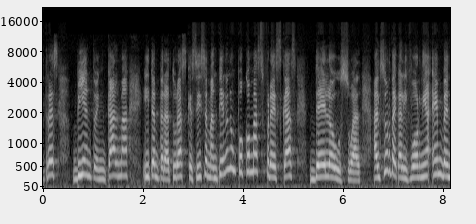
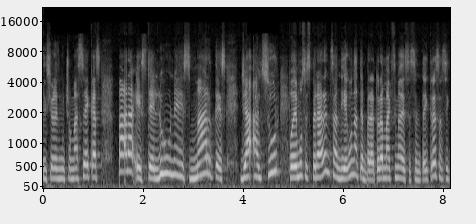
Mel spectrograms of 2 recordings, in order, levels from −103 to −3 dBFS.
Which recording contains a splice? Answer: second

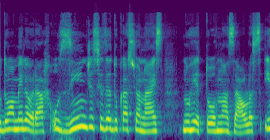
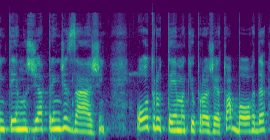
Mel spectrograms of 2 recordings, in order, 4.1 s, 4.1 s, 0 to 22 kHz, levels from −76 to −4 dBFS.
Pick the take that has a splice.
second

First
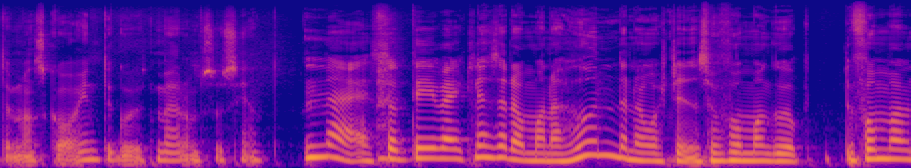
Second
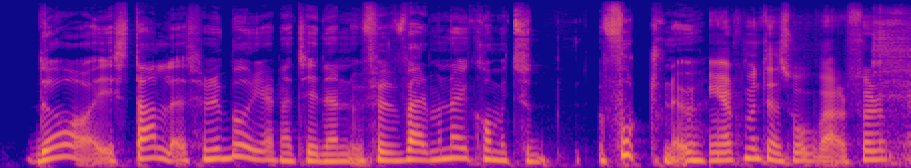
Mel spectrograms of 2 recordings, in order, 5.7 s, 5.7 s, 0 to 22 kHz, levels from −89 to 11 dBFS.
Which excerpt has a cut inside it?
second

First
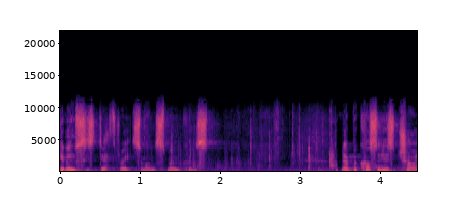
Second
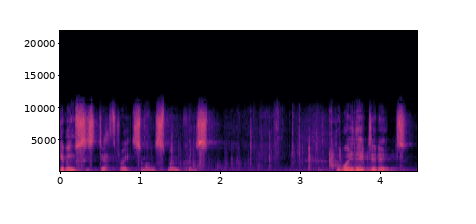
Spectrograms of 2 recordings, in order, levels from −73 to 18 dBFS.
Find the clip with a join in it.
first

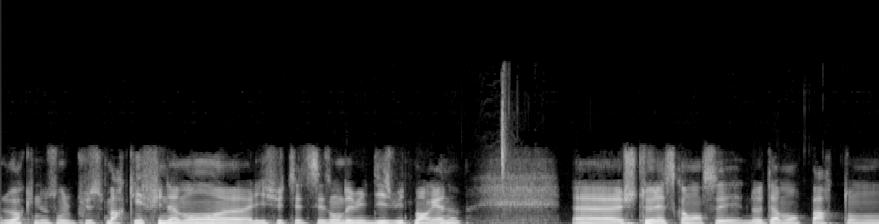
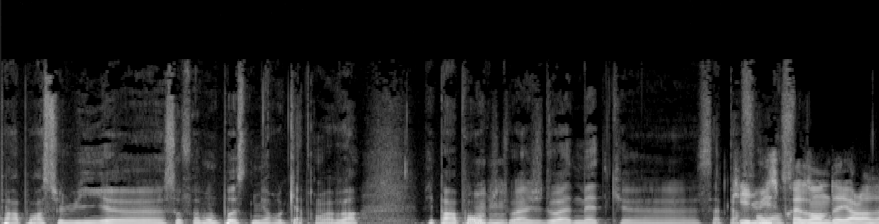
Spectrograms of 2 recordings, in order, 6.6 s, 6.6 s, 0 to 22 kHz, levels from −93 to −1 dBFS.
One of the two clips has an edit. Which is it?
second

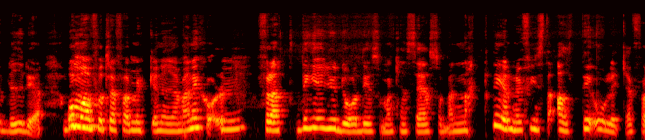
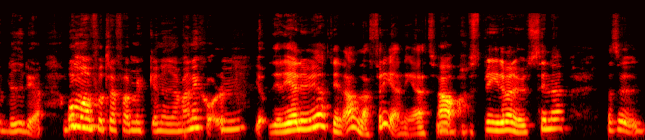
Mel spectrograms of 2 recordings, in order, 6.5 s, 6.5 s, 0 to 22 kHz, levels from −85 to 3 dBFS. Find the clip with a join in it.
second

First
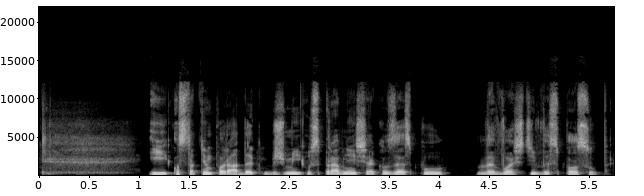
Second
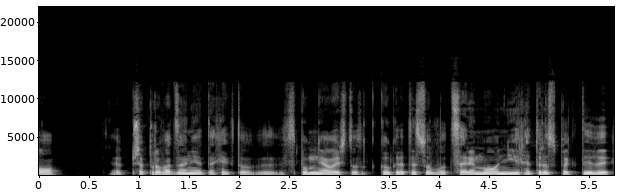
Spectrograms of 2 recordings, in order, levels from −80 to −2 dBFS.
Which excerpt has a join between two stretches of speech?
first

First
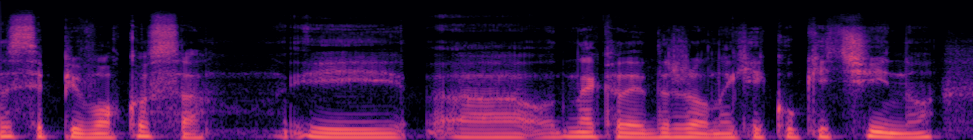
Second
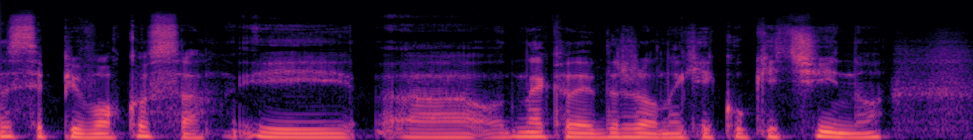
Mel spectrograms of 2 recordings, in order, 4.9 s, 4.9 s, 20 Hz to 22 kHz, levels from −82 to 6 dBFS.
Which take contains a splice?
second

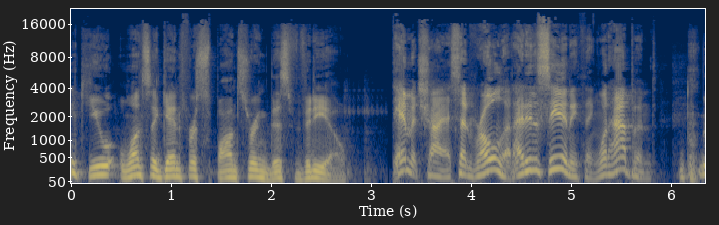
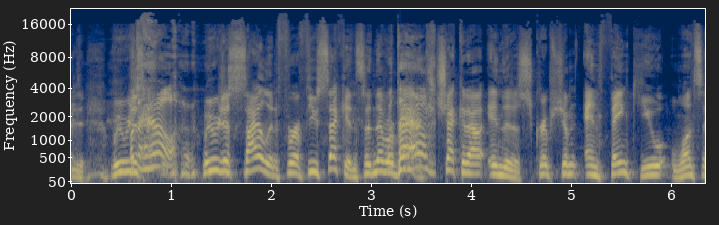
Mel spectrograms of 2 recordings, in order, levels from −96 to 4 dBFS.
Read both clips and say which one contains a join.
second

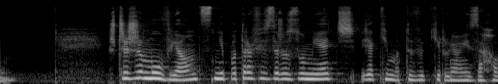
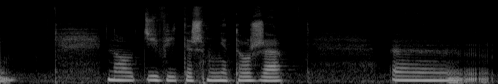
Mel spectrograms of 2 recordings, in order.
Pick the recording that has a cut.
second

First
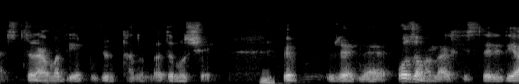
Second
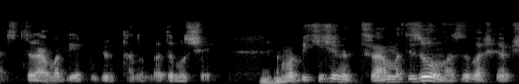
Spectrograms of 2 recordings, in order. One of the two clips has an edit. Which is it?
first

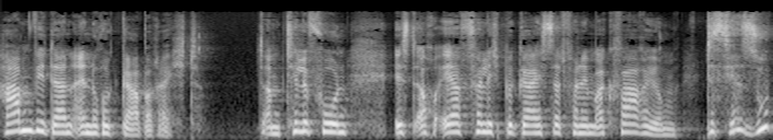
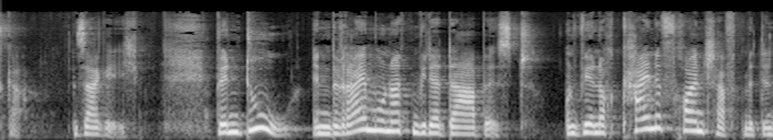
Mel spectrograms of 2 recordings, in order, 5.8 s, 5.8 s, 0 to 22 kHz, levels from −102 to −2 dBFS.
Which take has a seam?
first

